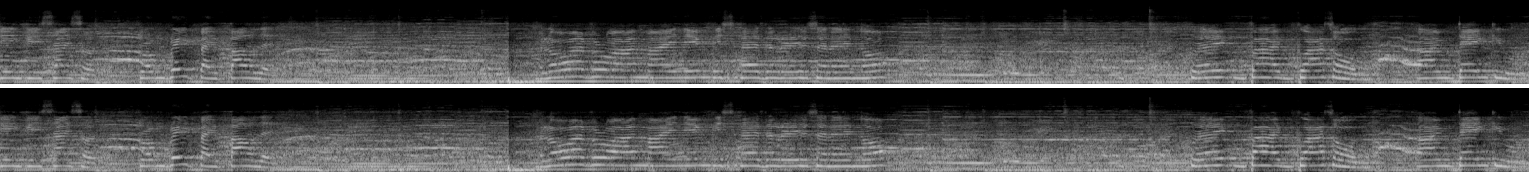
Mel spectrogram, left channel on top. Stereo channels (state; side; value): normal; both; correlation 0.70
